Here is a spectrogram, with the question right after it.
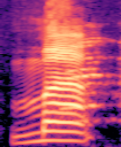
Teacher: মা বলতে গিয়েও নাকের মধ্য থেকে গুনগুন একটি সাউন্ড আসে। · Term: গুন্না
